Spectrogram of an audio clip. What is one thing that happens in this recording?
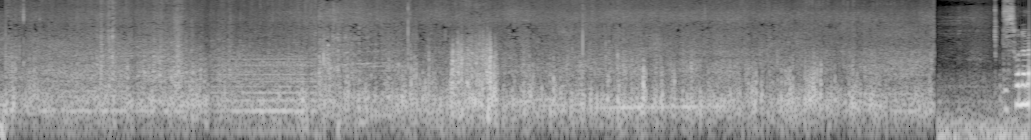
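A plastic bag rustles as it swings.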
